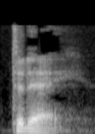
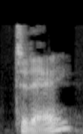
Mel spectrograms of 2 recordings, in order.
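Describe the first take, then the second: First: "Today." louder with falling end; firm answer. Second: "Today?" with rising question tune. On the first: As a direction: state "Today." with finality. Narrator firmly answers the query. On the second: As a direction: ask "Today?", lifting the end. Caller queries the requested deadline. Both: A narrator's reading.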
